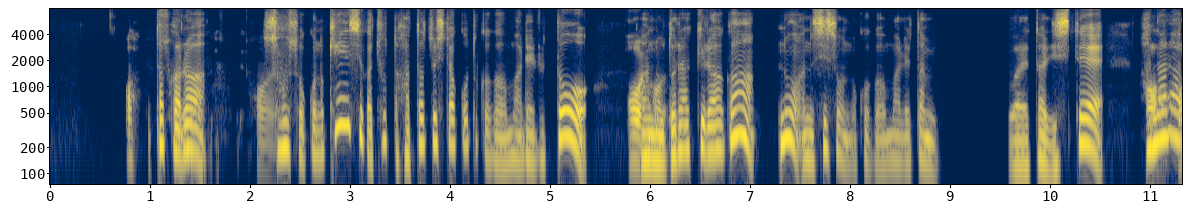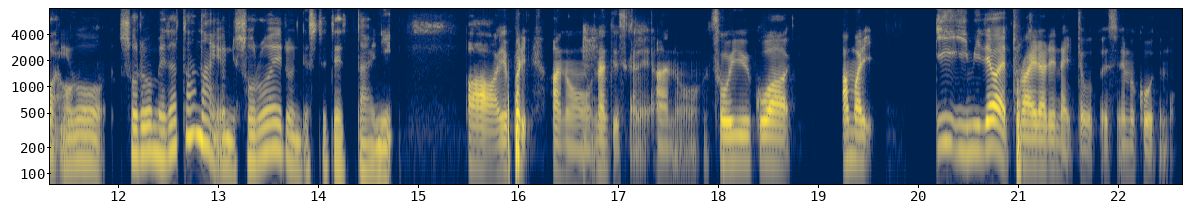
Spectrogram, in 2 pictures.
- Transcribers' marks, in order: other background noise
- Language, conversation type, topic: Japanese, unstructured, 挑戦してみたい新しい趣味はありますか？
